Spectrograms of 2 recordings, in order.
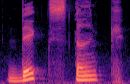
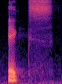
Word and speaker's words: extinction: En voie, final E not pronounced, d'extinction. Okay, remember T-I-O-N, sion. Extinction.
